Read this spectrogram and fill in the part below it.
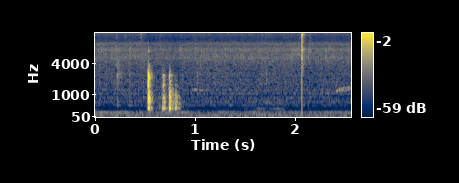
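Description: Crushed garlic lands in onions frying in oil, bringing a steady sizzle and a few quick scraping stirs, with one sharp clack near the end and no talking.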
